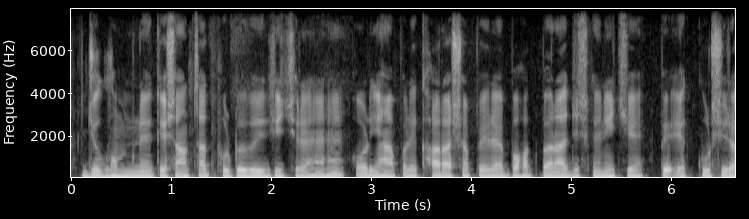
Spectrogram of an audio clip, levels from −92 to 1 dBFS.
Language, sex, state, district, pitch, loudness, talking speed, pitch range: Hindi, male, Bihar, Saran, 145 Hz, -24 LUFS, 215 wpm, 140-150 Hz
